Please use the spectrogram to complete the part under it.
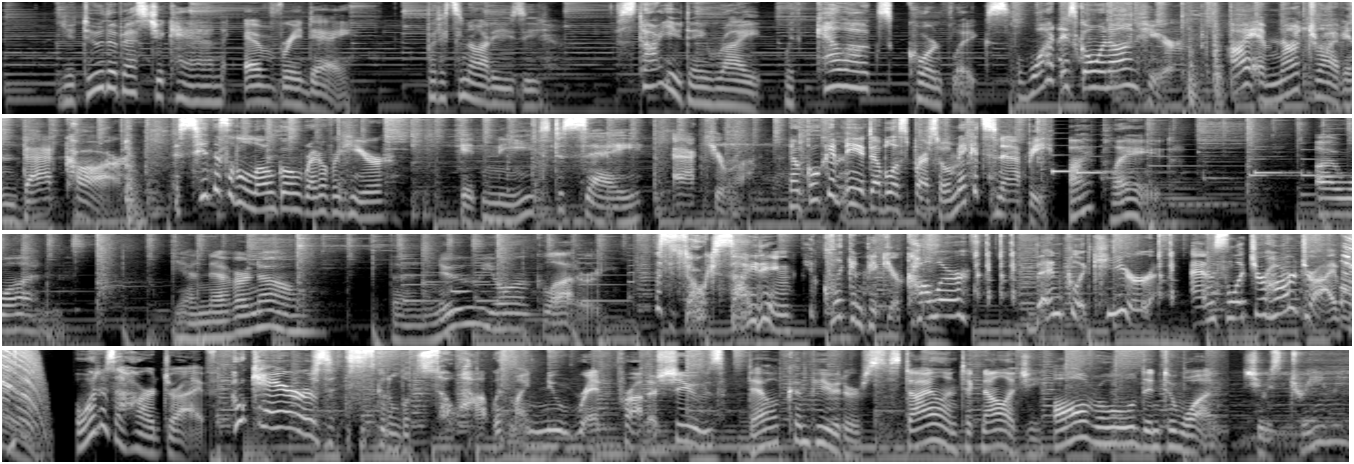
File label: Commercial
